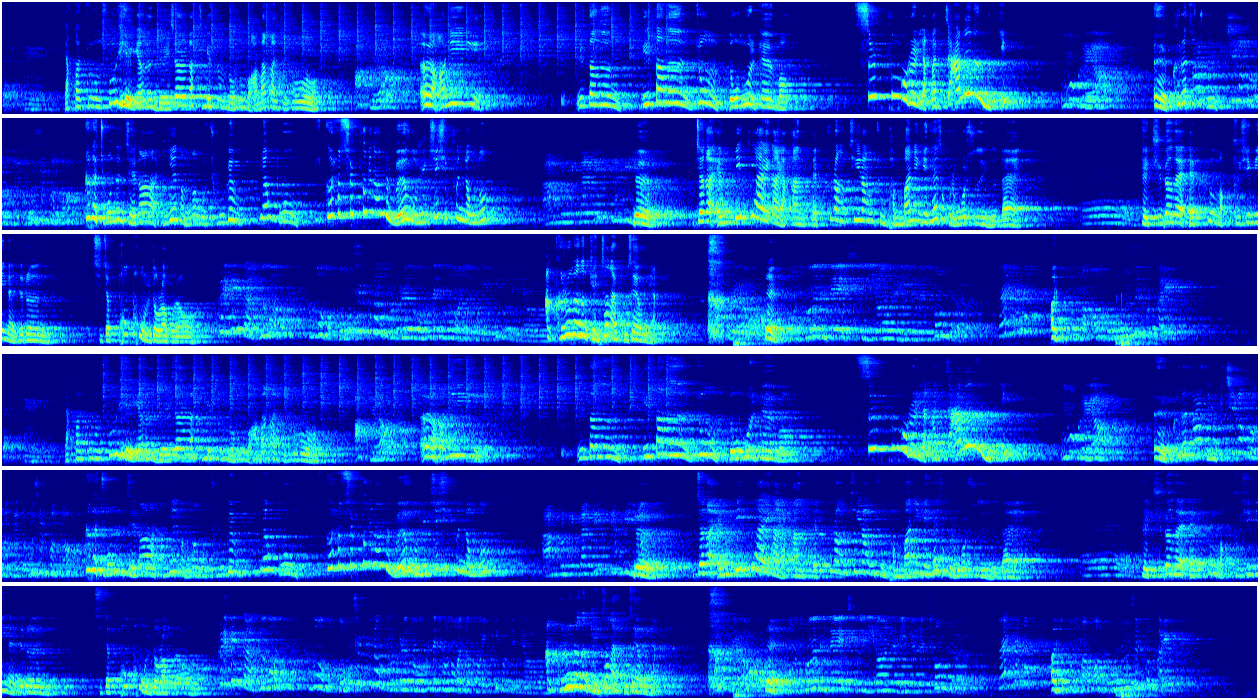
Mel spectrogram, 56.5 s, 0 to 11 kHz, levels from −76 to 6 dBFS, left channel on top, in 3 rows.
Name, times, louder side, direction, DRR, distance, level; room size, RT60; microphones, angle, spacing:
voice 1, 0.3-0.7 5.3-5.9 6.7-7.1 15.9-16.6 17.6-20.1 26.9-28.5 29.4-30.1 35.0-35.9 40.9-46.0 48.3-52.2 52.6-55.2, equal, 20° right, -5 dB, 1.4 m, -41 dB
voice 2, 0.9-4.8 6.3-7.2 8.6-9.3 9.6-11.9 12.9-15.2 17.3-17.8 18.1-18.2 20.1-26.2 28.3-28.6 29.2-34.2 35.9-38.5 39.1-40.6 45.8-47.5 48.3-48.5 49.1-49.4 53.4-53.6, left 3 dB, 60° left, 6 dB, 0.5 m, -29 dB
sound 1, 1.5-10.1, equal, 15° left, 1.1 m, -45 dB
9.2 x 4.3 x 5.3 m, 2.2 s
head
